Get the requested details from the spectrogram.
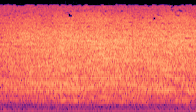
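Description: A loud studio audience shouts suggestions to a contestant all at once, a dense, continuous wall of overlapping voices calling out with no single words standing out, sustained steadily for the whole moment.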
